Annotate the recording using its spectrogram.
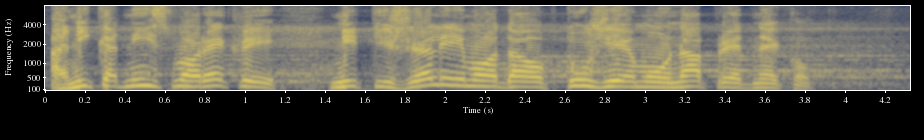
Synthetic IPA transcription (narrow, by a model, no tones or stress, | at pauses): a̰nikad̪niːsmoɾe̞klinit̪iʒe̞limo̞d̪aopt̪uʒuje̞mounapɾjed̪neko̰ɡ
